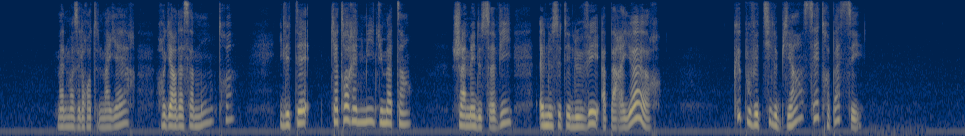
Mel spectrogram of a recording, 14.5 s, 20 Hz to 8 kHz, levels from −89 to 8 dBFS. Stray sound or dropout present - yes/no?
no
